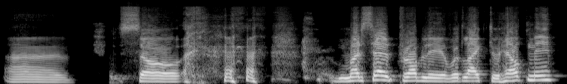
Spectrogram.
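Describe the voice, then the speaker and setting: A man's voice: a little high, expressive, drawn-out words, clear, resonant tone, no echo. A man with a Lithuanian accent hosting a live webinar, chatty and hesitant, with many fillers and laughs. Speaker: host. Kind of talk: casual live webinar chat.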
